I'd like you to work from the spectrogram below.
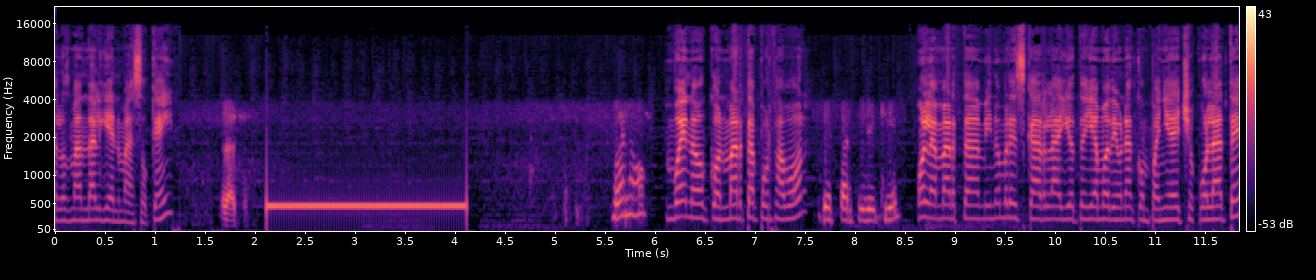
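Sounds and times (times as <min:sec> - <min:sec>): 
speech: 0:00.0 - 0:02.1, 0:05.6 - 0:11.8
telephone ringing tone while placing a call: 0:02.1 - 0:04.2.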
